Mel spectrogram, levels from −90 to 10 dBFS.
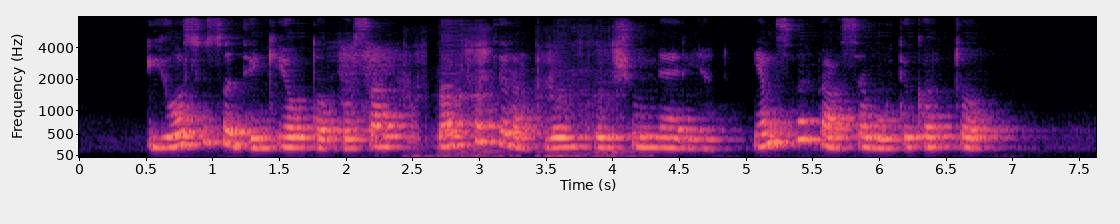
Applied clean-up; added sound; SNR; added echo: neural separator model SepFormer DNS4.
